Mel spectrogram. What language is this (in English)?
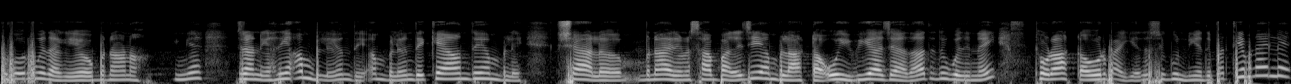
Dogri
